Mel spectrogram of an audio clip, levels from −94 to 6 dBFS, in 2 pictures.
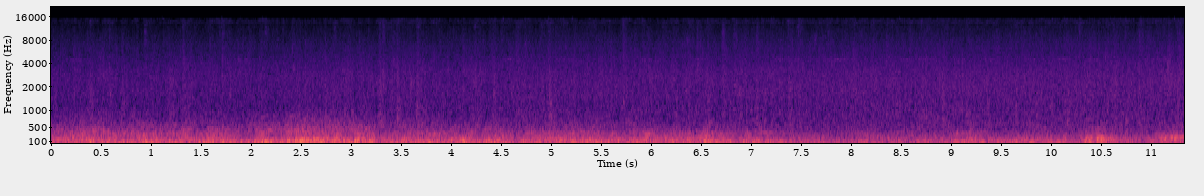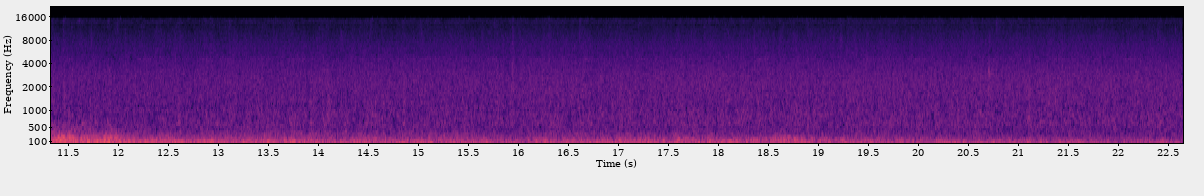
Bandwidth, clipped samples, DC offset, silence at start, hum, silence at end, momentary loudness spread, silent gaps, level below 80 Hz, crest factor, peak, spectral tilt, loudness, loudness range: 15.5 kHz; under 0.1%; under 0.1%; 0 s; none; 0 s; 10 LU; none; -42 dBFS; 18 dB; -20 dBFS; -6 dB/octave; -40 LUFS; 9 LU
